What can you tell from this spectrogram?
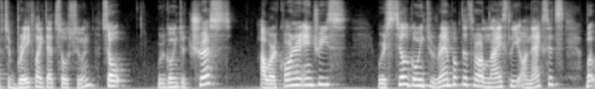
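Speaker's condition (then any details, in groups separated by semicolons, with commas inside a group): No condition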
